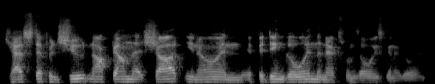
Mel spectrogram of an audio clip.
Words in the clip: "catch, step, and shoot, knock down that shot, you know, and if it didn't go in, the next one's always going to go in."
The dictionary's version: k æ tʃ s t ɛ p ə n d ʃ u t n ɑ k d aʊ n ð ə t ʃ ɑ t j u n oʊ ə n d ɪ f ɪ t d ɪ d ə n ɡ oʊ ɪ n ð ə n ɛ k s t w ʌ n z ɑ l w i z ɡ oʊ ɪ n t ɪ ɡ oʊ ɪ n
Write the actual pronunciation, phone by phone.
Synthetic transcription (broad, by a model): k æ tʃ s t ɛ p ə n ʃ u t n ɑ k d aʊ n ð ə t ʃ ɑ t j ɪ n oʊ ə n ɪ f ɪ t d ɪ d n ɡ oʊ ɪ n ð ə n ɛ k s t w ʌ n z ɑ l w i z ɡ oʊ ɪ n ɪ ɡ oʊ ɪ n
